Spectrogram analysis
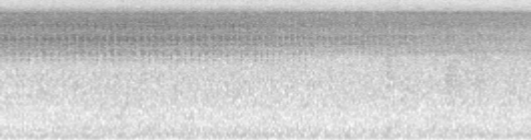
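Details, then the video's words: A loud, unbroken high buzz of cicadas in summer, rapidly pulsing about three times a second and slowly fading in strength through the clip. "Cicada sounds"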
